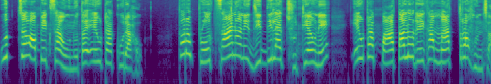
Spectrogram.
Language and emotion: Nepali, angry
